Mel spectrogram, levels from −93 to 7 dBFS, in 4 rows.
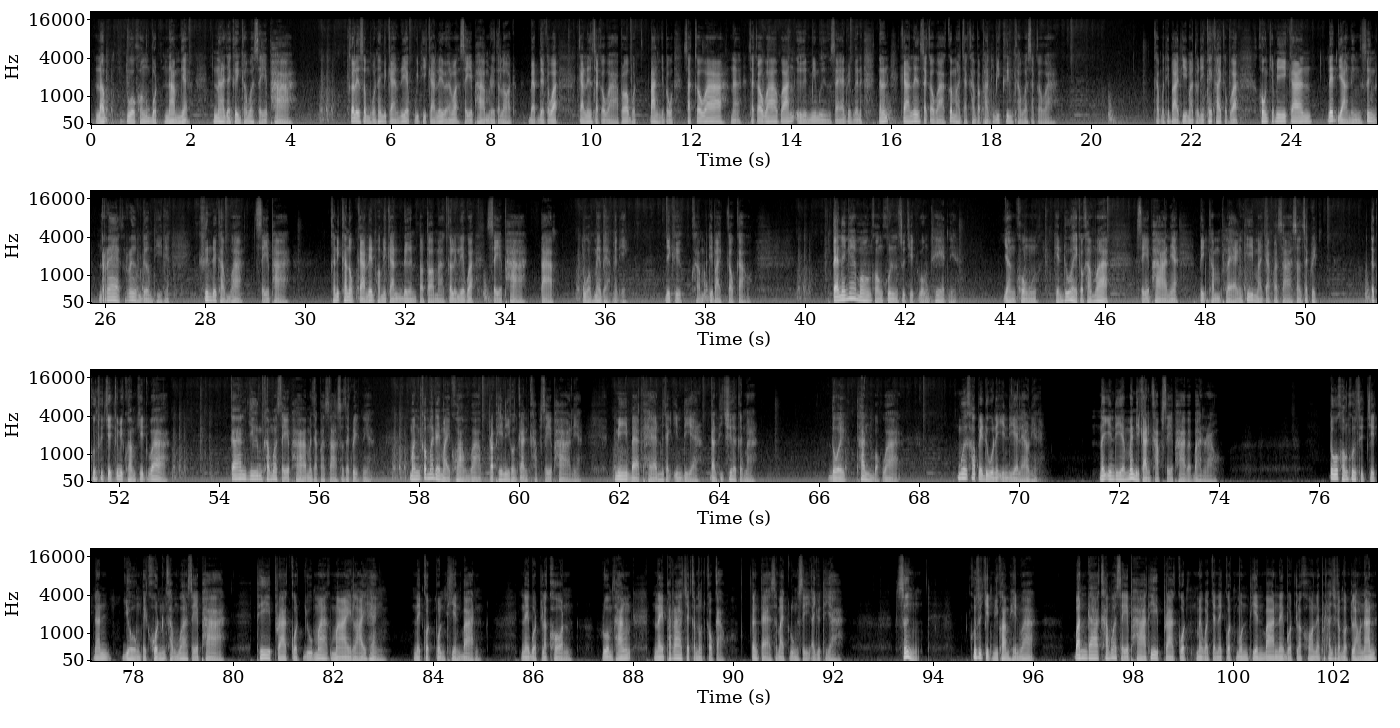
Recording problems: electrical hum; faint; until 1:10; 50 Hz, 20 dB below the speech

